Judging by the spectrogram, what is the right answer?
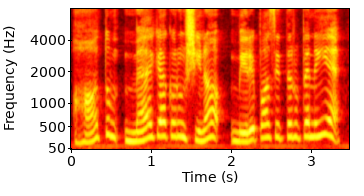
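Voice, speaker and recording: A woman's voice: sits high, lively intonation, normal speed, darkish tone, voice pushed up. A woman voicing a weary, pleading husband worn down by his burdens in a dramatised story. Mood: protesting. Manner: pleading, exasperated. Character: weary, overburdened husband, anguished office worker. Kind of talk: dramatised Hindi audio story.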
